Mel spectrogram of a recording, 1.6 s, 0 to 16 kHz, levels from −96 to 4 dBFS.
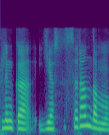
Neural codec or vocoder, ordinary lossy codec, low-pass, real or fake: codec, 16 kHz, about 1 kbps, DyCAST, with the encoder's durations; AAC, 48 kbps; 7.2 kHz; fake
